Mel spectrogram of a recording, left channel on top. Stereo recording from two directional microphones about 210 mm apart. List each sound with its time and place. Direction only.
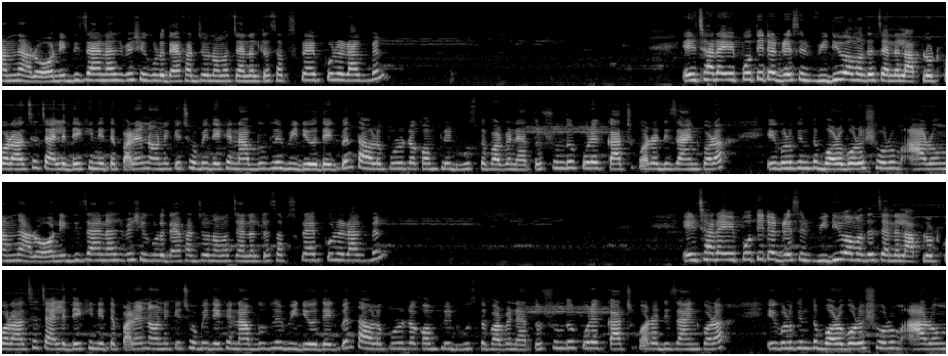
0.0 s a woman's voice: 15° left (ahead or behind)
6.8 s a woman's voice: 10° left (ahead or behind)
